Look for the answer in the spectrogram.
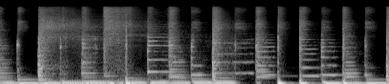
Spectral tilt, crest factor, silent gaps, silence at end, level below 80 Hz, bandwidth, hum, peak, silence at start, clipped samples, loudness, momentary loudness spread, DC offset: -4.5 dB/octave; 12 dB; none; 0 s; -18 dBFS; 16 kHz; none; -4 dBFS; 0 s; under 0.1%; -18 LUFS; 3 LU; under 0.1%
